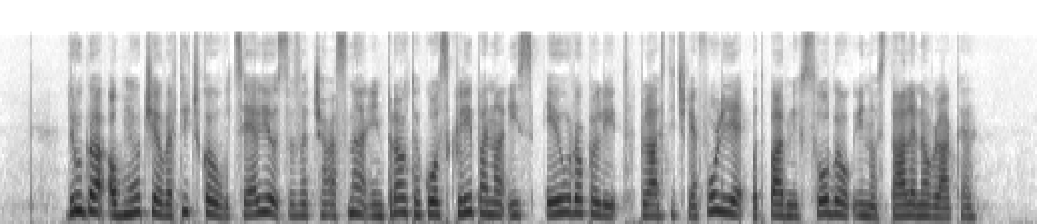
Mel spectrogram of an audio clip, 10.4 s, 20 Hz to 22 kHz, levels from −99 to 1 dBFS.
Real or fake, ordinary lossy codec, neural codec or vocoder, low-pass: fake; none; codec, 24 kHz, 1 kbps, SNAC; none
